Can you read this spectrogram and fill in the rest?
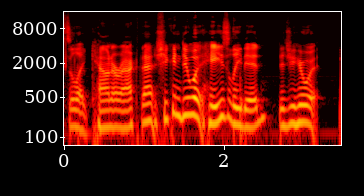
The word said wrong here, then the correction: Halsey: Am I saying her name right? Haisley? Halsley? – Halsey? Are you serious? – Haisley?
